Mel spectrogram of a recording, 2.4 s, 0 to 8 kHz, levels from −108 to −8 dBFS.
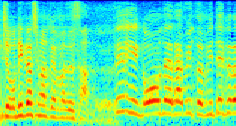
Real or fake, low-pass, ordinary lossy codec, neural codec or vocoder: fake; none; none; codec, 16 kHz, 0.8 kbps, ZipCodec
